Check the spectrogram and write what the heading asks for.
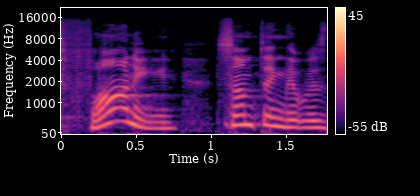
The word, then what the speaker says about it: Fani: care about pronunciation and I've been saying Fanny but apparently it's funny something that was not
